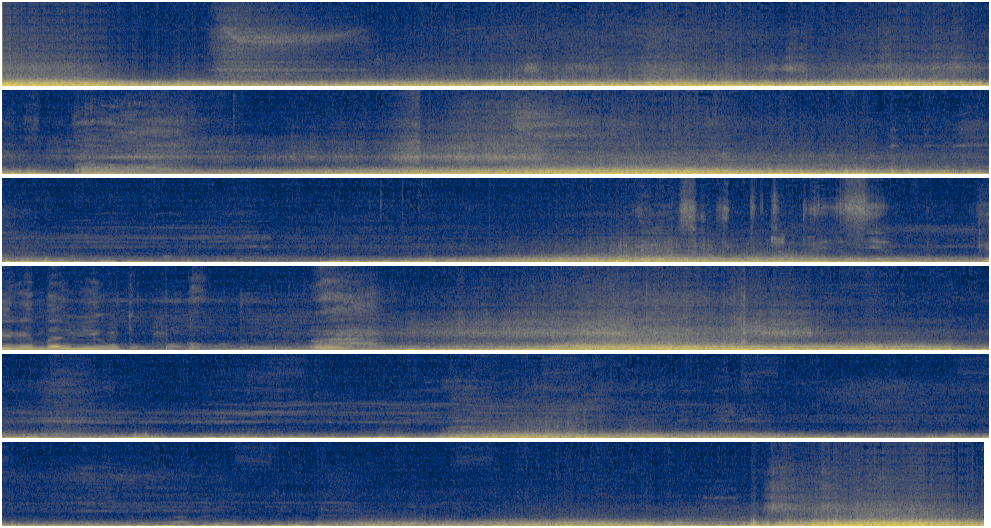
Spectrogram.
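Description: Wind gusts buffet the microphone high up outdoors, rising and falling in surges.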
